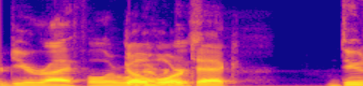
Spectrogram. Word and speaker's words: Vortex: Is it Vortec or Vortex? It's Vortex.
